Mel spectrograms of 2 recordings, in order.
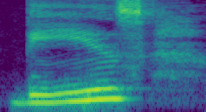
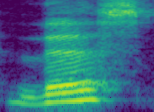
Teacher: the E, like these, is very high and tense. And then the I, your tongue is a little lower and it's more lax.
